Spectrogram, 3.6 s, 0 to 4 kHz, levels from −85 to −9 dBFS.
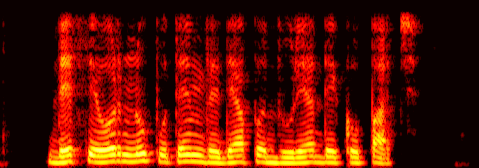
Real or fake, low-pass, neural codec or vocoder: real; 3.6 kHz; none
